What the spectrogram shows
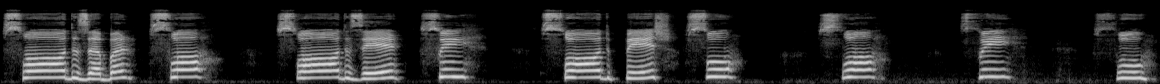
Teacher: سب سے پہلے ہے صاد، اور یہ مفخم ہے یعنی موٹا پڑھا جانے والا حرف ہے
